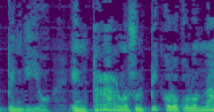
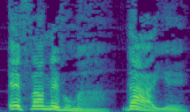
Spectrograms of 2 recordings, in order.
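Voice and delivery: raised voice, drawn-out call; shouted demand; 5 semitones higher, 6 dB louder, much slower than usual. A narrator's reading. Begalo asks his pal for a smoke, shouting. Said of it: "gridò il Begalo".

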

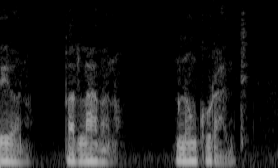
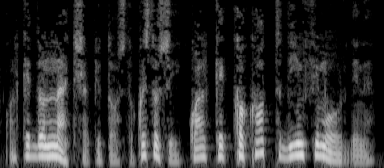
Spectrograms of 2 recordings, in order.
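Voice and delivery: scornful mother; 8 semitones higher, 4 dB louder than usual. Acted. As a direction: sneer it down at her. Mother sneers at a rival woman.

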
